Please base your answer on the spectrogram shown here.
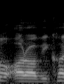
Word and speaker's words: عربیکا: همه می‌شناسن نشون و عربیکا رو آرابی کا درص تلفظ می‌کنن ولی ما توی تلفظ ایرانی که خودمون باهاش صحبت می‌کنیم بهش میگیم عربیکا یعنی حداقل رایج عربیکا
